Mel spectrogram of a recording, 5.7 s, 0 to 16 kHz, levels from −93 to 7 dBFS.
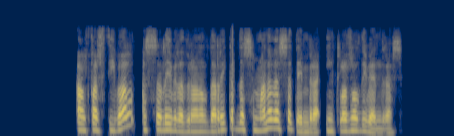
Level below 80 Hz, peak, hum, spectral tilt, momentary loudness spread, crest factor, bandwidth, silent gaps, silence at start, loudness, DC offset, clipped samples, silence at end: -60 dBFS; -2 dBFS; none; -6.5 dB/octave; 5 LU; 18 dB; 7.2 kHz; 1.70-1.77 s, 4.01-4.06 s; 0.95 s; -18 LUFS; under 0.1%; under 0.1%; 0.7 s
